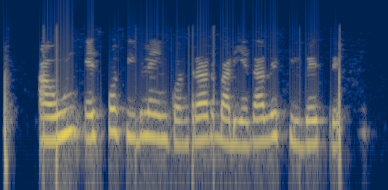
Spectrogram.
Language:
Spanish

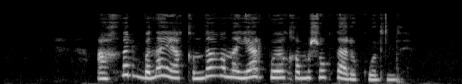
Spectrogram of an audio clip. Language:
Bashkir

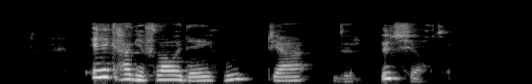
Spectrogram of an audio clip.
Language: Western Frisian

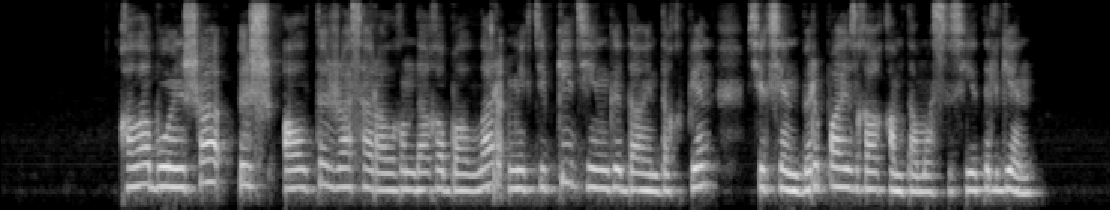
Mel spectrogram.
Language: Kazakh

